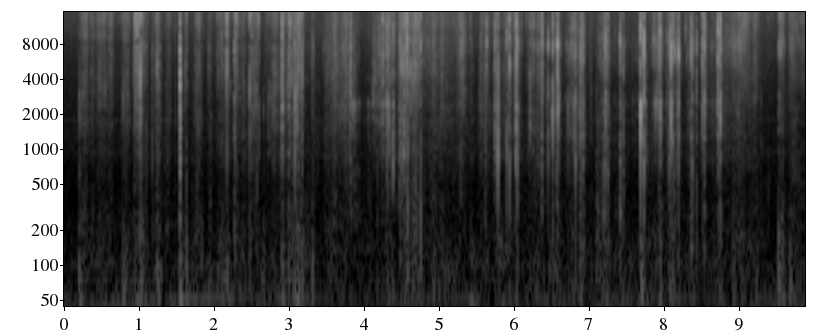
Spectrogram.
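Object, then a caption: Folded nylon umbrella fabric. Fingertips scratch and rub the fabric of a black folded nylon umbrella held in both hands. The result is a steady, quiet stream of dry crinkling and scratchy rustles, with sharp bright ticks scattered throughout and a few louder swells. Each sound stops instantly, with no ring.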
